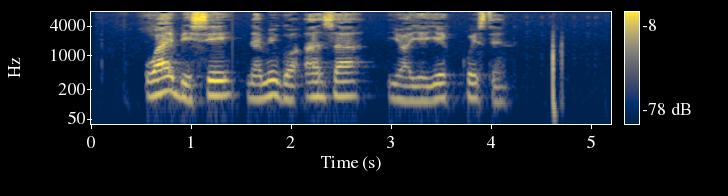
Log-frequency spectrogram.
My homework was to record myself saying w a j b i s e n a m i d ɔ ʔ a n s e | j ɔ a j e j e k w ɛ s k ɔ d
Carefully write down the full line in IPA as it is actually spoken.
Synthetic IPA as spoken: w a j b i s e n a m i ɡ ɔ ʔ a n s a | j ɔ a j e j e k w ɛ s t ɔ n

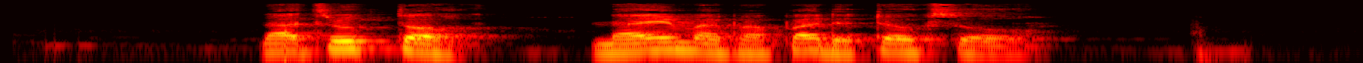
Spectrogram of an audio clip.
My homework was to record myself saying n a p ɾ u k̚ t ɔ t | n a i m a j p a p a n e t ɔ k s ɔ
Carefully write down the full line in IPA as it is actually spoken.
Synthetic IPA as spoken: n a t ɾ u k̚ t ɔ k | n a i m a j p a p a d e t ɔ k s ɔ

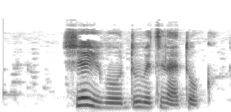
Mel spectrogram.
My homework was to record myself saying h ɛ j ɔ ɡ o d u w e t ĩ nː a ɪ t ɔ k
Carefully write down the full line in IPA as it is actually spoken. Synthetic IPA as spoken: ʃ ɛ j u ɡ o d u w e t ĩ n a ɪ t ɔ k

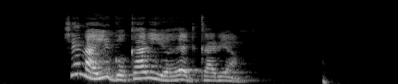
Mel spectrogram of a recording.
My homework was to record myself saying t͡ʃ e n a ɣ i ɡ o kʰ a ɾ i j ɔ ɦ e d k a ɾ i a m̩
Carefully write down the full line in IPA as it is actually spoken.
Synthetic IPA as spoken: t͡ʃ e n a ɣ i ɡ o k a ɾ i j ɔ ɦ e d k a ɾ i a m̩

